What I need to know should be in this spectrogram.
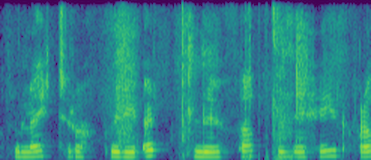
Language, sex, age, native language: Icelandic, female, 11, Icelandic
